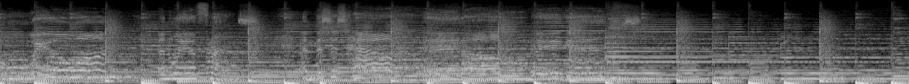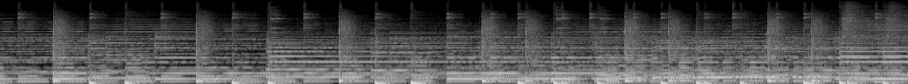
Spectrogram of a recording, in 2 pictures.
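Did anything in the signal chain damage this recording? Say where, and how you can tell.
Yes. A doubled audio track begins abruptly at 13.89 s and runs to the end of the clip: a second, full-band copy of the sound trails the original by roughly 400 ms, at about 5 dB lower. It has no decay and no room colour, so it is not an echo or reverb. It is likely either a second capture through a slower routing path or an edit that left two copies out of step.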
